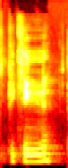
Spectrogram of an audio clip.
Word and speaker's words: Pekingese: It's Pekingese. Peking. Pekingese. – Pekingese. – Peking. – Pekingese. – Stop it. No, you're putting an extra N.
